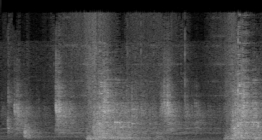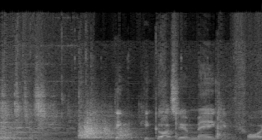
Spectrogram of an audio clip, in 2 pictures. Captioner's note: metal clanking; loom clanking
